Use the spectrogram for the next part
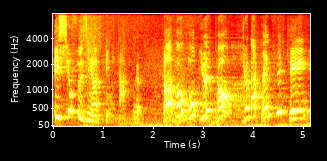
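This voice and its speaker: A man's voice: extremely high pitch, wildly swooping pitch, full character voice. A man playing a wicked, theatrical puppet-master monster in a French cartoon, mocking and grandiose, gloating with menace. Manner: mocking, grandiose, drawn-out delivery. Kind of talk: animated cartoon villain acting, French dub. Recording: roomy echo, music underneath.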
